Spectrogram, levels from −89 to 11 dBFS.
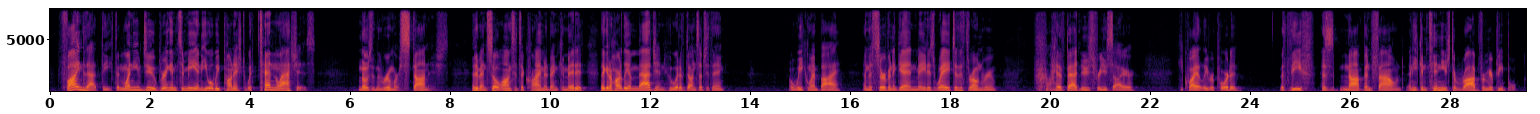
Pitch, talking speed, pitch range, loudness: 140 Hz, 175 wpm, 120-160 Hz, -28 LUFS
